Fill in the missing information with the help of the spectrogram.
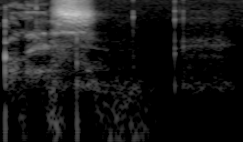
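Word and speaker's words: miércoles: s lunis Tuesday is mares mares Wednesday is mes mes m i e r c o l s and E has an asento mes Thursday hes Friday be Saturday sabado Sab accento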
